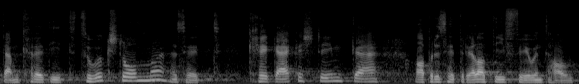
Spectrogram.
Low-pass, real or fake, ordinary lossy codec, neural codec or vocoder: 14.4 kHz; real; AAC, 96 kbps; none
